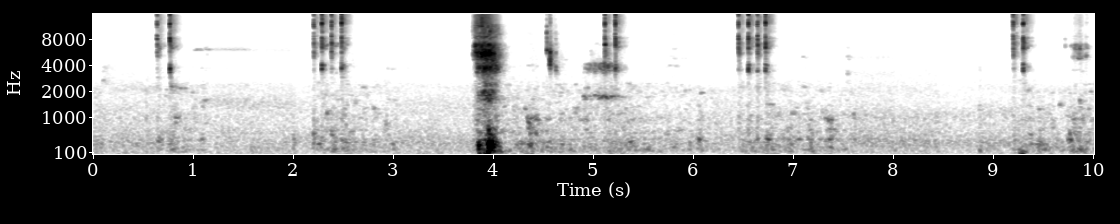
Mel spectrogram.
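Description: Intermittent clicking at a computer, in short clusters every second or two, with a louder knock about four seconds in.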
